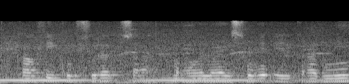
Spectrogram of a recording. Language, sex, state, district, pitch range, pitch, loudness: Hindi, male, Chhattisgarh, Raipur, 95-145 Hz, 95 Hz, -15 LUFS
